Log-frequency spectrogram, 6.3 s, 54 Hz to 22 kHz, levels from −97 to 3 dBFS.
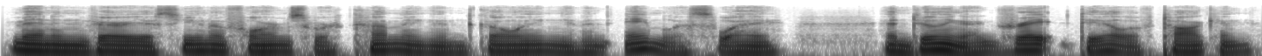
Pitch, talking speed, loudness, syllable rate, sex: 90 Hz, 180 wpm, -19 LUFS, 4.6 syllables/s, male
